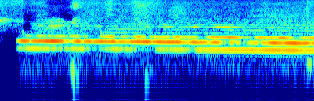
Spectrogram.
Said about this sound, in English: I've got a fire truck going by. Apologize about that.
